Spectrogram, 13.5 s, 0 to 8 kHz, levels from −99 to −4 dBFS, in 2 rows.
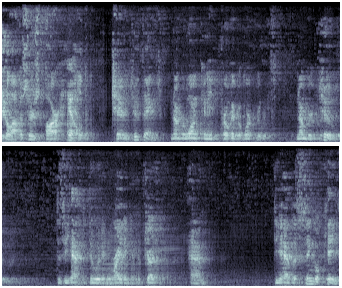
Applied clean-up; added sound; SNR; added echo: neural separator model SepFormer DNS4.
